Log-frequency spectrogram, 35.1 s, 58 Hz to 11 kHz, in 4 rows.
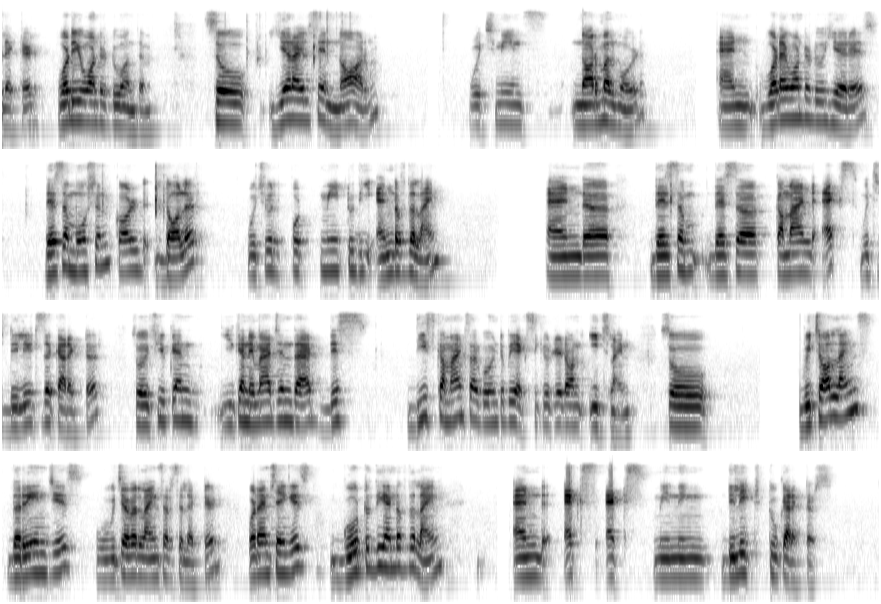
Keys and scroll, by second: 2.0-3.6 typing, 10.1 shift+4, 15.3 x, 31.8 x.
